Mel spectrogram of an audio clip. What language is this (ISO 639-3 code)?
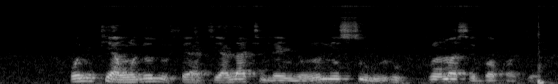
yor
